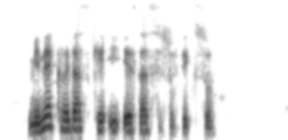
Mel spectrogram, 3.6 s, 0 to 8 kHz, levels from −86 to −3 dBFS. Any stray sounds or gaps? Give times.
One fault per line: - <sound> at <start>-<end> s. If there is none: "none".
none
